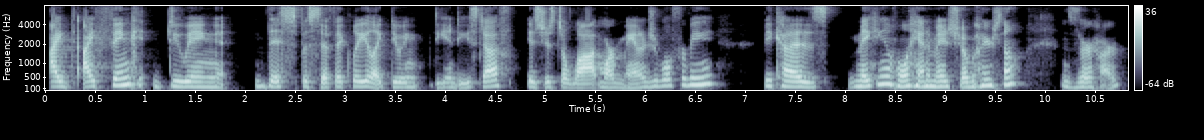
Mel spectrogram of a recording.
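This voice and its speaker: Casual, chatty woman with a lowish voice. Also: moderate pace. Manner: chatty, informal, self-deprecating, often laughing. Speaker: podcast guest, animator and dungeon master. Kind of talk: casual interview chat.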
